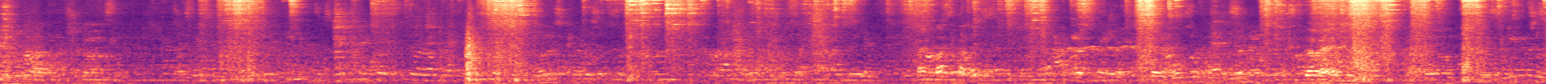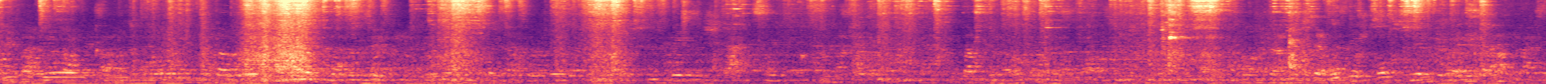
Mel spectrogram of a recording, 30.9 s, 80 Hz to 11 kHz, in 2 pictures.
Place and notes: gasthaus lindbauer, linke brückenstr. 2, 4040 linz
